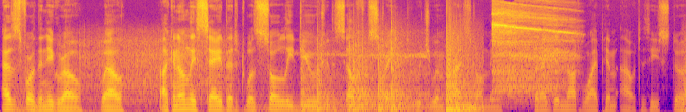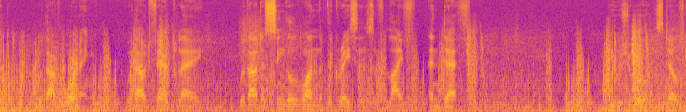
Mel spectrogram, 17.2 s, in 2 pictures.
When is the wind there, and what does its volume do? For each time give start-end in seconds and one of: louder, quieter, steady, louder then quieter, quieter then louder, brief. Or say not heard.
8.5-17.1 quieter then louder.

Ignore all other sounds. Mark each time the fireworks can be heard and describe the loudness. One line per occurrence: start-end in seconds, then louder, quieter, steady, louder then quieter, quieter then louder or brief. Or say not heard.
0.0-7.3 louder.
